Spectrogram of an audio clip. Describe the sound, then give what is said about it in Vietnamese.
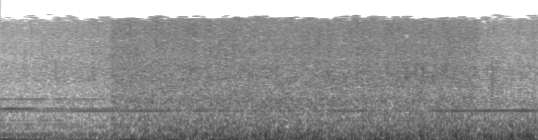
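Rain suddenly pours down from a night sky, a dense, steady hiss of falling water that holds at an even level throughout, with no voices. “trên bầu trời ì ầm đổ mưa”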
